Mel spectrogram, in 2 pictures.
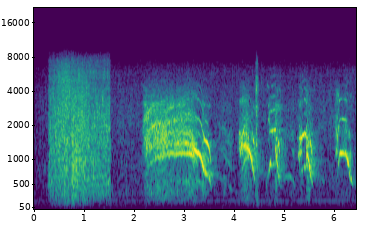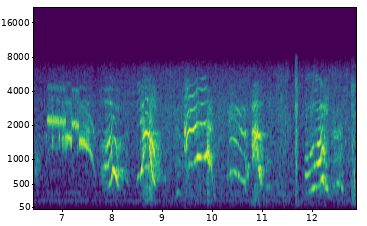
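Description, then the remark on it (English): Steady hiss of a running shower in a film's shower scene heard without its music, then a woman's high, piercing screams break out in a string of short, frantic bursts over the splashing water, loud. “Well, we have the sound isolated of the this is what the shower scene would have sounded like without music.”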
